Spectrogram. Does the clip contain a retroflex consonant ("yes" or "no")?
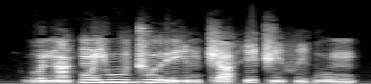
no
